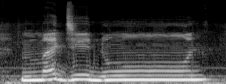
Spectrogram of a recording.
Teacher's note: جیم کے اوپر کلکلا ہو رہا ہے. کلکلا کہتے ہیں جھٹکے کو.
